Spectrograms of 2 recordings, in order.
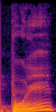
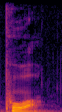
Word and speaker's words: pool: Cuidado, pool que no se dice pull, pull, pull, sino la L, letra clave, como muy arriba, puo, puo, puo. Como búho, un búho, pero con P, puo, puo, un búho.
